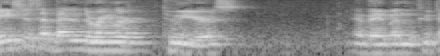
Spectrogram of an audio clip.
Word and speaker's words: Ringler: one of the divisions has been dominant it rhymes with gingler i call them the rings all right the aces have been in the wrangler two years and they've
